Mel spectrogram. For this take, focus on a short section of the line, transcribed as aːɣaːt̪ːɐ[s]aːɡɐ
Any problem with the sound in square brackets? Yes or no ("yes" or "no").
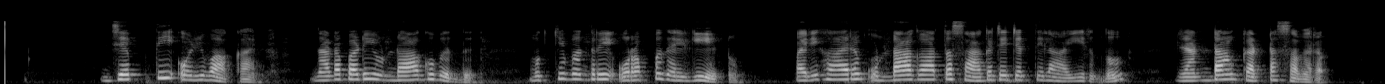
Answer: no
